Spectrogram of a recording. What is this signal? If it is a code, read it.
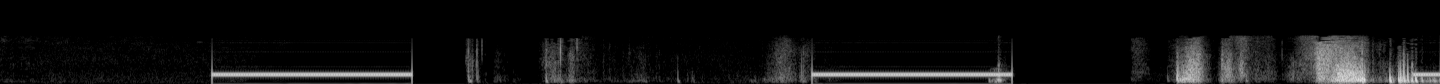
Ringback tone (North America), 440 + 480 Hz.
